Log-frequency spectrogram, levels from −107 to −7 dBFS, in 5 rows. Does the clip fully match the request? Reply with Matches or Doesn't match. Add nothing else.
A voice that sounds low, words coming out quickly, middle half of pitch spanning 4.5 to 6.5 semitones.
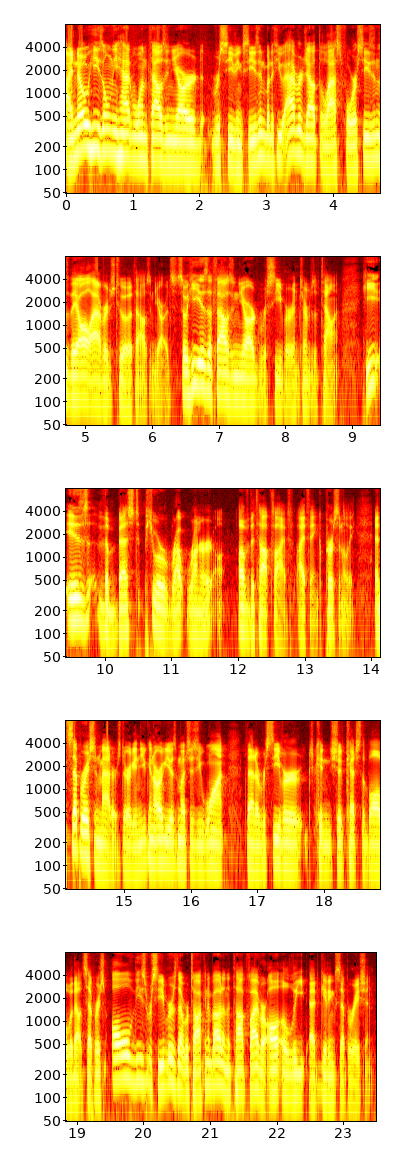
Matches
